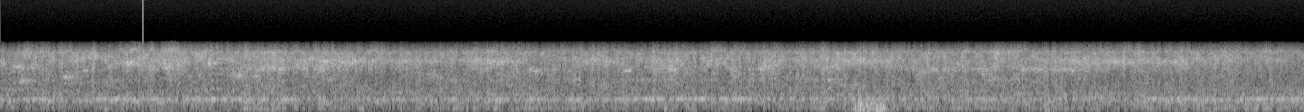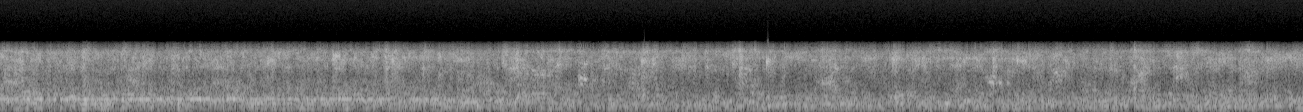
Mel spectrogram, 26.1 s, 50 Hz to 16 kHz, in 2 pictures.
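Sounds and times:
mechanical hum: 0.0s - 26.0s.

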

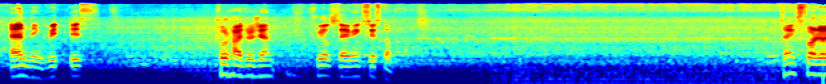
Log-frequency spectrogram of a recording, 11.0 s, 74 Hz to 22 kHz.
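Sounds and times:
car engine idling: 6.0s - 11.0s.

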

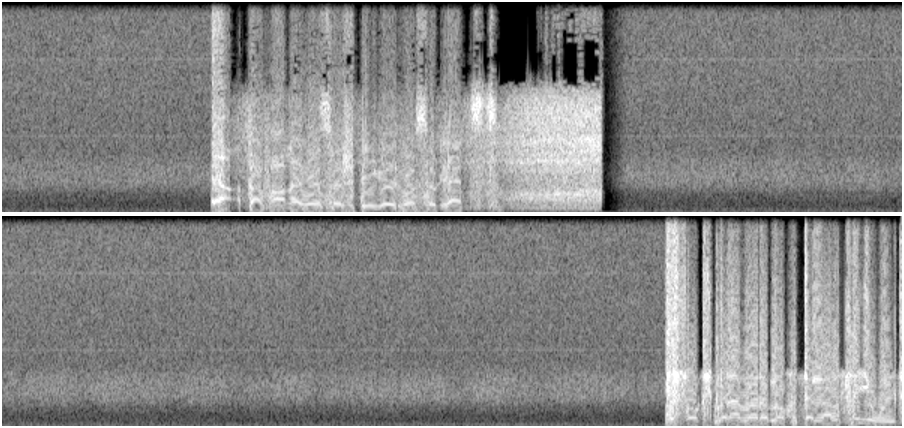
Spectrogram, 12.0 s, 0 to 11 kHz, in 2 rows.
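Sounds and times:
aircraft engine drone: 0.0s - 12.0s
steady hiss: 0.0s - 12.0s.

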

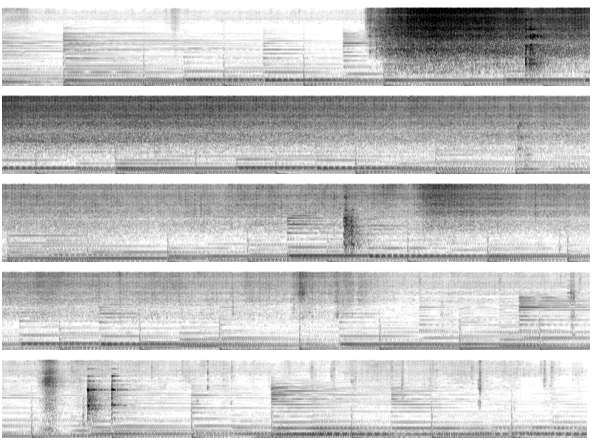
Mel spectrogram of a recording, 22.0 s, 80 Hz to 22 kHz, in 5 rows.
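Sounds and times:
background music with steady beat: 0.0s - 22.0s
milk sizzling in hot pan: 2.8s - 16.9s.

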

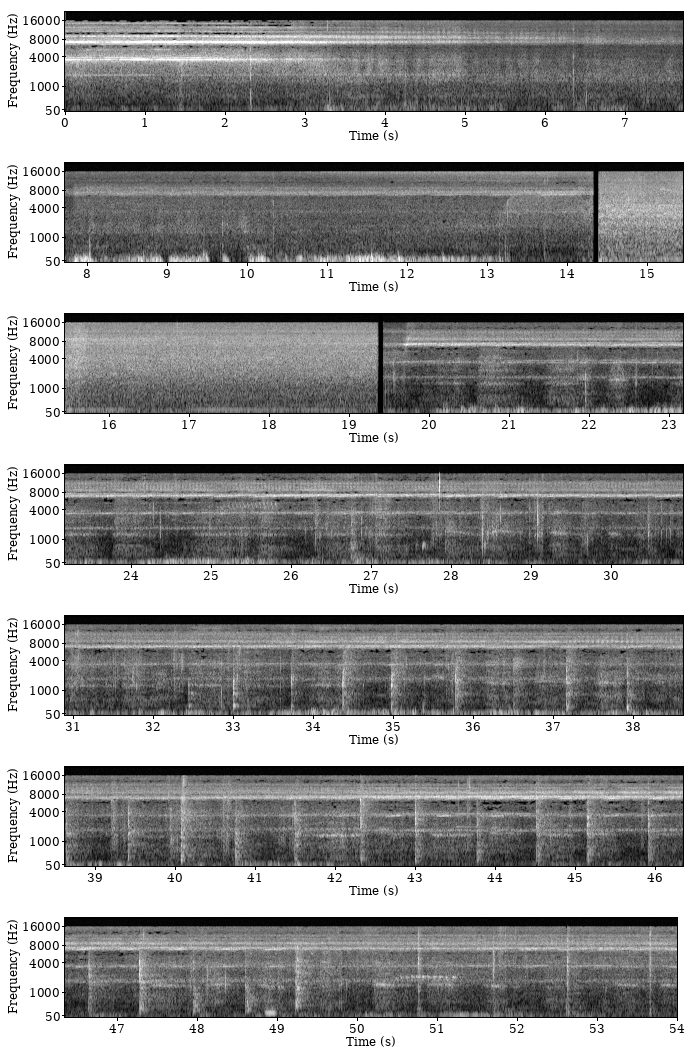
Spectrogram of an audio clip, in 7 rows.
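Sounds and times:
high-pitched drone: 0.0s - 4.2s
steady rushing hiss: 0.0s - 54.0s
wind rumbling on microphone: 3.2s - 13.3s, 20.0s - 28.4s, 30.8s - 39.4s.

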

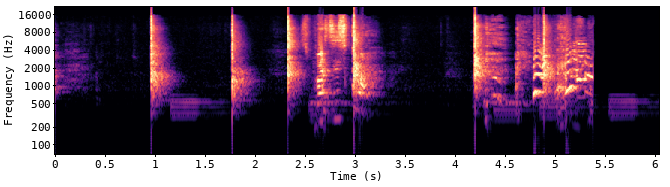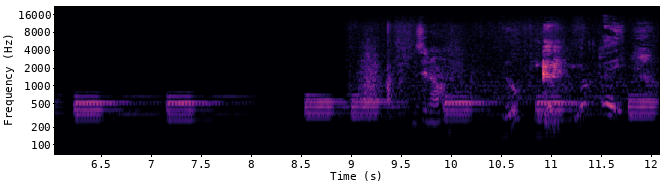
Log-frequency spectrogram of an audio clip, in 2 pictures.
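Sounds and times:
sharp hand claps: 1.0s - 3.2s, 4.2s - 5.1s.

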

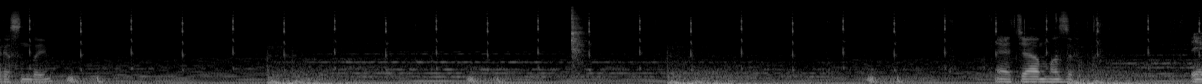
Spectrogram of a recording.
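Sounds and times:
background music with low pulse: 0.0s - 12.0s
countdown clock ticking: 0.0s - 12.0s.

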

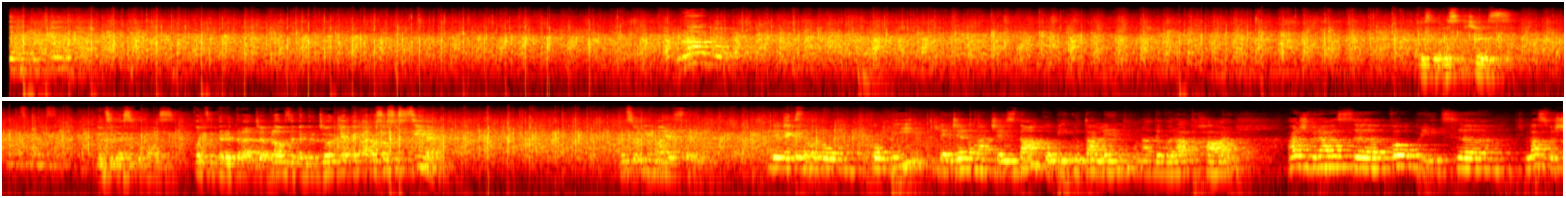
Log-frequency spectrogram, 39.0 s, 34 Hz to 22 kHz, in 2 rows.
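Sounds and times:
audience applauding: 0.0s - 32.0s
person shouting: 8.4s - 9.2s.

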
